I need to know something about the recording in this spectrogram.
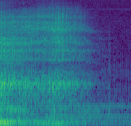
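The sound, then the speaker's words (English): A single long, rasping snore imitated by a voice, depicting Jesus asleep in a boat, starting loud with a rough low rattle and a breathy hiss, then fading out over about a second. “He's in a boat, he's sleeping.”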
